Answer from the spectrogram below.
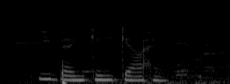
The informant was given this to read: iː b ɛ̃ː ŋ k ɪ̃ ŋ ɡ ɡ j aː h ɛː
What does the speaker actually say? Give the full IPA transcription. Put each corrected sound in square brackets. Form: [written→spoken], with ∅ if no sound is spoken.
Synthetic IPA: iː b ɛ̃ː ŋ k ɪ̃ ŋ ɡ [ɡ→k] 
